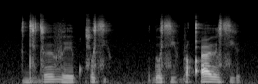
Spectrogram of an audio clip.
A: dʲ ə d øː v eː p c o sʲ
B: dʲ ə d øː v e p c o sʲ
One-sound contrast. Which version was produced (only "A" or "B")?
A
